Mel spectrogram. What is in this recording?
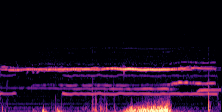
noisy whistles in f#
organic, whistles, noisy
